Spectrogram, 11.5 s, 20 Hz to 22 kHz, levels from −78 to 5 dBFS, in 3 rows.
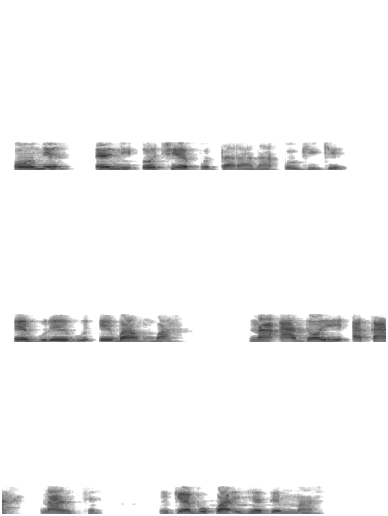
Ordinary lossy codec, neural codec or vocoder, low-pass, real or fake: none; none; 3.6 kHz; real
